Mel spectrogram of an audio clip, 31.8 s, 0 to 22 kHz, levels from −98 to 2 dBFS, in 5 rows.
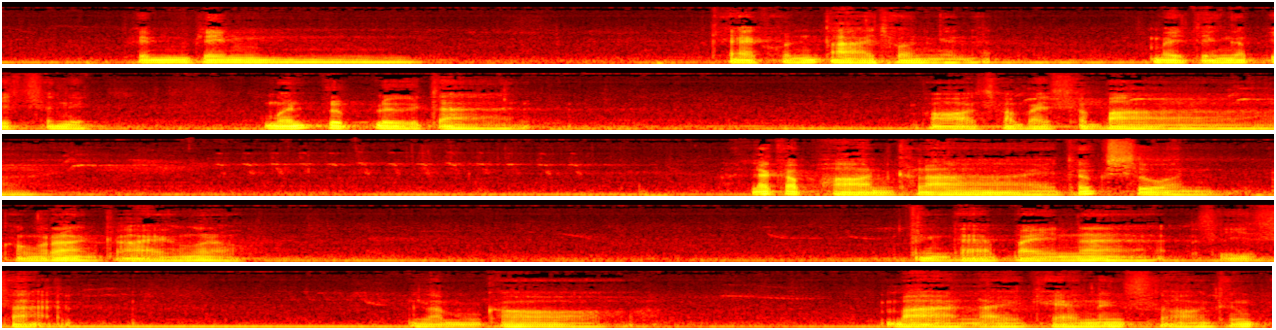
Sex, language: male, Thai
